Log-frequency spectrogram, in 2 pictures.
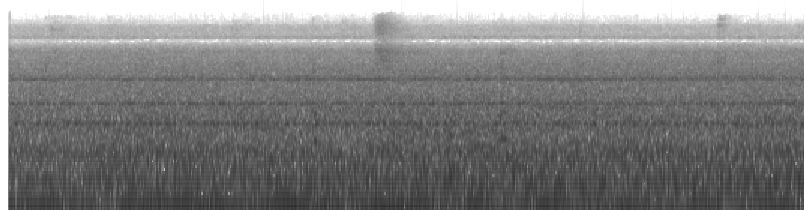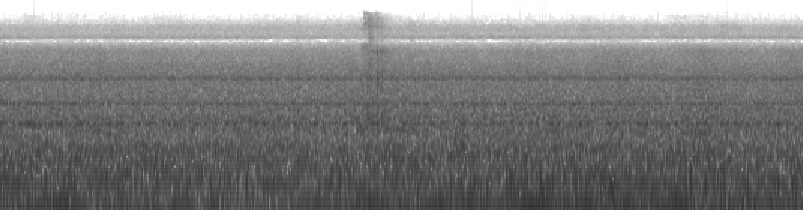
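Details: Steady motor hum with a constant hiss and a few faint clicks: a suction unit running while a newborn in an incubator is suctioned.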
